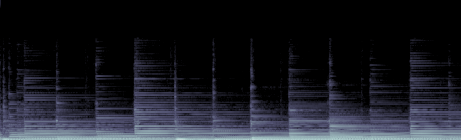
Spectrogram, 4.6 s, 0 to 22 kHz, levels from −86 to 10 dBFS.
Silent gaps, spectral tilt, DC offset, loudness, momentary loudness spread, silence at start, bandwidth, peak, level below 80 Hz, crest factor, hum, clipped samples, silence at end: none; -8.5 dB/octave; under 0.1%; -19 LUFS; 4 LU; 0 s; 9.6 kHz; -2 dBFS; -52 dBFS; 16 dB; none; under 0.1%; 0 s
